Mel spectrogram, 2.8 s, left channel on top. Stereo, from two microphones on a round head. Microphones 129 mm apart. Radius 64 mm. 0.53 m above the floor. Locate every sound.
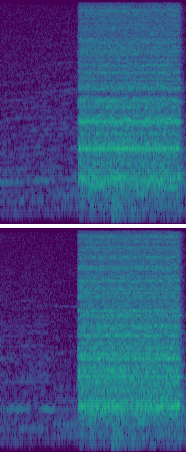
1.1 s a hair dryer: 30° right (ahead or behind), 2.5 m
